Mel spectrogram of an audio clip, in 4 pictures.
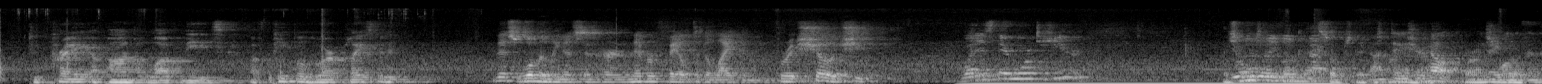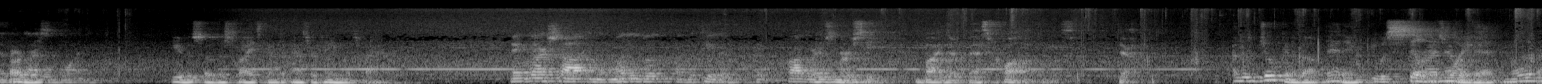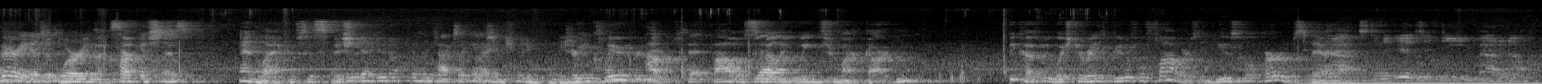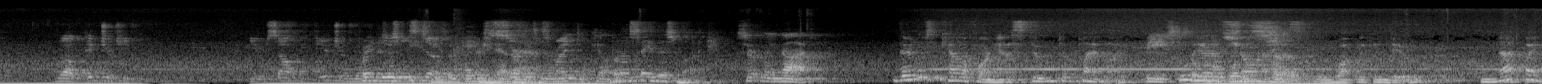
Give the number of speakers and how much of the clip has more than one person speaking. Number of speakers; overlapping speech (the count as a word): five, about 30%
